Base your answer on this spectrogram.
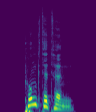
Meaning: inflection of punkten: 1. first/third-person plural preterite 2. first/third-person plural subjunctive II
- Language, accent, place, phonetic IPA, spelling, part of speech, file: German, Germany, Berlin, [ˈpʊŋktətn̩], punkteten, verb, De-punkteten.ogg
